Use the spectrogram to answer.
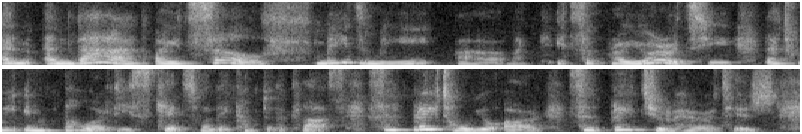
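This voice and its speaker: A woman with an Arabic accent, fairly high pitch, fairly slow pace, lively intonation, big swings in loudness and hardly any pauses, over noticeable background noise. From Libya. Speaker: language teacher trainer. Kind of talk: panel discussion. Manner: halting.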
